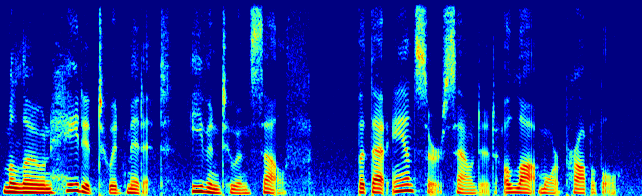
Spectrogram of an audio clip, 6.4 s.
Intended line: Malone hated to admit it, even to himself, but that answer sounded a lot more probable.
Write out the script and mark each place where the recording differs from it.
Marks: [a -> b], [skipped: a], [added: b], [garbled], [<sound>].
Malone hated to admit it, even to himself, but that answer sounded a lot more probable.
